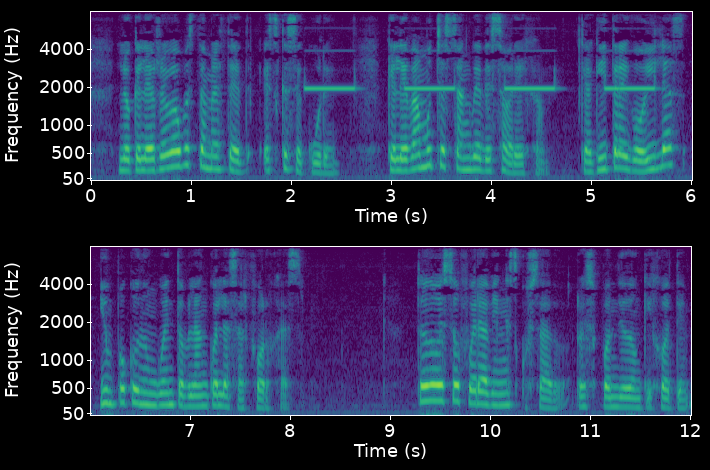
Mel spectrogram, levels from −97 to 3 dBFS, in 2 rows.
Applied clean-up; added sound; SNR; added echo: none; Microwave oven; 8 dB; none.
